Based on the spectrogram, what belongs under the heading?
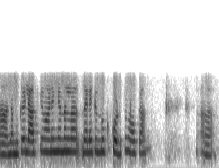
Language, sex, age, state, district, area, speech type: Malayalam, female, 18-30, Kerala, Malappuram, rural, conversation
